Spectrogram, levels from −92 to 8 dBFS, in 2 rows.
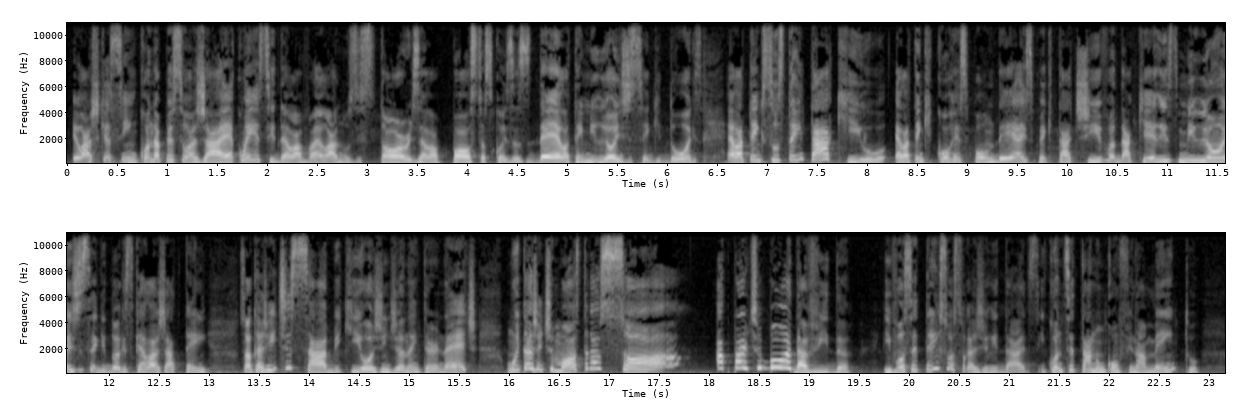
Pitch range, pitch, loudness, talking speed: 205-290 Hz, 250 Hz, -20 LUFS, 190 wpm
